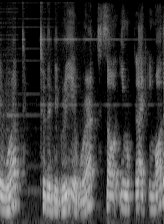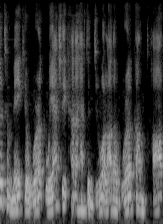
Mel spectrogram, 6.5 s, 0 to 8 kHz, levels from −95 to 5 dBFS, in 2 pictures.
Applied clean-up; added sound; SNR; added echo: neural separator model SepFormer DNS4.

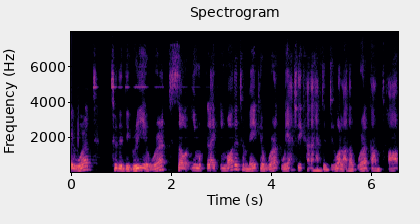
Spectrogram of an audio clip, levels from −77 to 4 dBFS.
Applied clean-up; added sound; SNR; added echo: neural mask model DeepFilterNet 3.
